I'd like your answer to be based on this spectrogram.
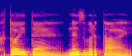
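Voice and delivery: slow, high, drawn-out shouted call. An unseen person calls out to the narrator through thick fog: shouted through the fog. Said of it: "почув крізь туман крик".

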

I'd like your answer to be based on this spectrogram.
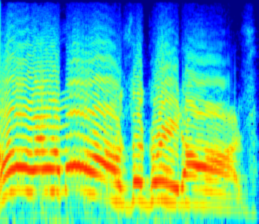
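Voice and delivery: thundering, booming, slow, drawn-out, grand delivery. Retelling The Wizard of Oz, voicing the great Oz before the flames. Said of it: "and he's going".

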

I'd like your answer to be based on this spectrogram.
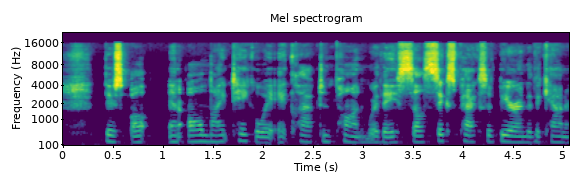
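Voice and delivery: ordinary delivery

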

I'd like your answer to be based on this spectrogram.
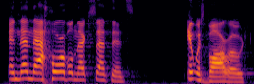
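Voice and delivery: ordinary talk

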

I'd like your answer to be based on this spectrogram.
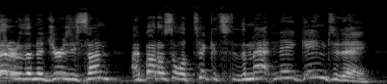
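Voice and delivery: very high, eager, excited blurt bursting out. Mac answers his son Grego's question about new jerseys; blurting it out. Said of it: "Mac blurted more than said".

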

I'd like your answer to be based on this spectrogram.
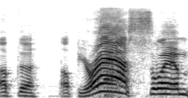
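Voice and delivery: yelling loudly.

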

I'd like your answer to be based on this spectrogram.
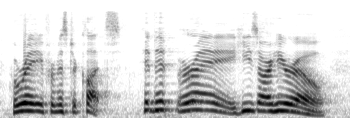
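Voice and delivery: very high, excited cheering shout. The kids cheer Mr. Klutz after he tosses down the lunchbox: shouting. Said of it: "We all started shouting".

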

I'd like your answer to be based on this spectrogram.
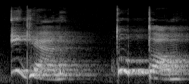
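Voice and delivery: crying out happily, joyful. Narrator reading a Christmas story, opening the door, happy exclamation. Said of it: "Kiáltottam fel ekkor boldogan".

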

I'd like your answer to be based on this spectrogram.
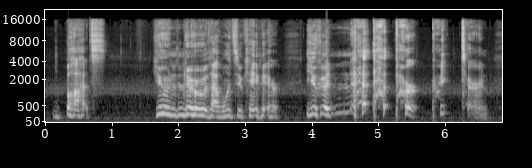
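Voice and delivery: talking through a cough. Reading a line of dialogue aloud, coughing while talking. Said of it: "try not to cough and talk at the same time".

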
